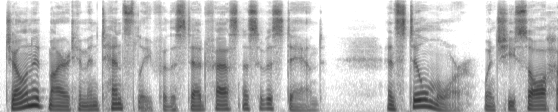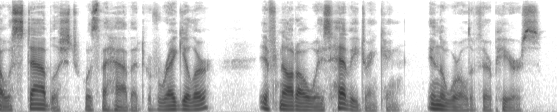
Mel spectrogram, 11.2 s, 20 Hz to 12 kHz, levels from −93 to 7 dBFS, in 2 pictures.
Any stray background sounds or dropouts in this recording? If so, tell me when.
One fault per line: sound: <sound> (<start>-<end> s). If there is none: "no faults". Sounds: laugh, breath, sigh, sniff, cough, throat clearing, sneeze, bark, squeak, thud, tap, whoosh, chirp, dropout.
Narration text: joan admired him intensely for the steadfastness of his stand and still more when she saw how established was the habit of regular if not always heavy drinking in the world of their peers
no faults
